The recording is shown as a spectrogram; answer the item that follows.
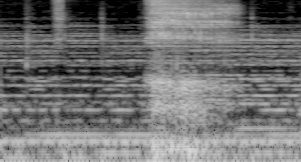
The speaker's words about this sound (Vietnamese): Không phải chứ, thoáng một cái mà đã ngủ cò quay, lại còn ngáy nữa.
